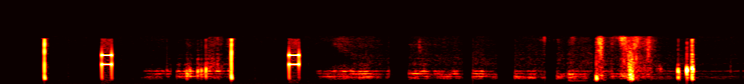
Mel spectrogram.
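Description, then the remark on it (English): Short telephone keypad touch-tones beep a few times with pauses between them as someone tries to unmute the phone lines, mixed with choppy electronic warbling and static-like bursts, clear, with no talking. “Take a deep breath in as I unmute the phones for our mornings, affirmations, and Buddhist meditations.”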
